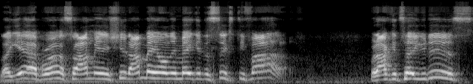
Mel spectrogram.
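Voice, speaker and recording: A man with an American accent projects a raised voice at an extremely high pitch, his tone bright and sharp, at a moderate pace. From Washington state, near Fort Lewis. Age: 50s. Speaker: former special operations pilot, military mentor. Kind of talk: live Q&A stream. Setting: video call livestream; outdoors at the beach. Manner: animated, profane and casual.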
